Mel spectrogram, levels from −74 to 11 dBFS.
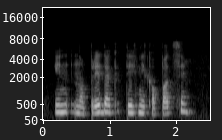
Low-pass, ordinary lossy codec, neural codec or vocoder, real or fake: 7.2 kHz; none; none; real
